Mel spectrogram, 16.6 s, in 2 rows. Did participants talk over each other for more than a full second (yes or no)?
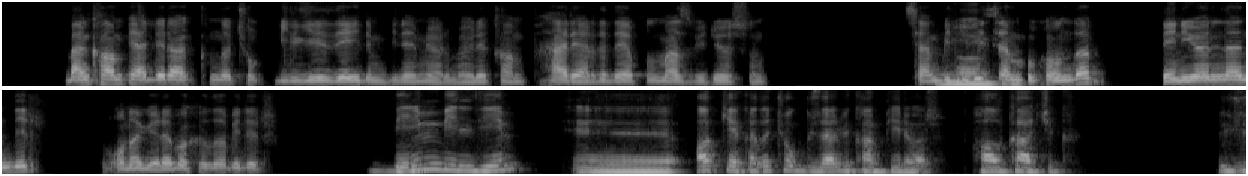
no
